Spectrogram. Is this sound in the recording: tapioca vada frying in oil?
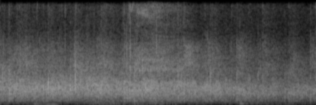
no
